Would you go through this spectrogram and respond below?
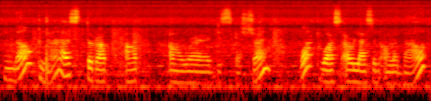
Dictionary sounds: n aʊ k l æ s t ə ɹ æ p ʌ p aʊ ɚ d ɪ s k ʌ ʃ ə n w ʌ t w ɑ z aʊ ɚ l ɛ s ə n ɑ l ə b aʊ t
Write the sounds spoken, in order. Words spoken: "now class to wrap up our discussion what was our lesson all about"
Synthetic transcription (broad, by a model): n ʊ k l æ s t ə ɹ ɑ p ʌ p aʊ ɚ d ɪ s k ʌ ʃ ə n w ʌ t w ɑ s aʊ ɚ l ɛ s ə n ɑ l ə b aʊ t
